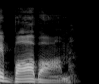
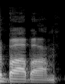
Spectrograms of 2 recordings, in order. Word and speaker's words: Bob-omb: How do you say that particular character? – I would say Bob-omb. – It is a Bob-omb.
